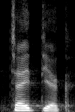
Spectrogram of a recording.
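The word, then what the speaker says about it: Chaithyak: it's a noun and if you want the correct pronunciation it is chaityak c-h-a-i-t-h-y-a-k hello this is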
